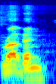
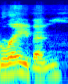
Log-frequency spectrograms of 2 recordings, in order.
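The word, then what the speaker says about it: Rabin: Uh, it's pronounced Robin. Robin, but it's spelled R A B I N. So, it's spelled Raven. No, the A makes the same sound as the first syllable in amazing.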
